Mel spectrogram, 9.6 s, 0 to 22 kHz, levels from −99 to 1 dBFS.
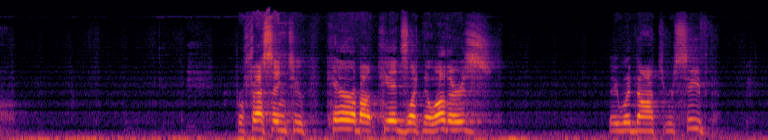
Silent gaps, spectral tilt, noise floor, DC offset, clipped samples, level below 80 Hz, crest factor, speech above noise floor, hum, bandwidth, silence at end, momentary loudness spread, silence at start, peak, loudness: none; -3.5 dB/octave; -57 dBFS; under 0.1%; under 0.1%; -52 dBFS; 20 dB; 29 dB; none; 16 kHz; 0.8 s; 18 LU; 0.15 s; -12 dBFS; -28 LUFS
